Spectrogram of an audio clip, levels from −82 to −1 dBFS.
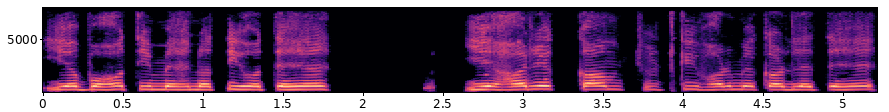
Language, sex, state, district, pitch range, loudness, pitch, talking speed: Hindi, male, Bihar, Begusarai, 270-285 Hz, -16 LUFS, 275 Hz, 185 wpm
